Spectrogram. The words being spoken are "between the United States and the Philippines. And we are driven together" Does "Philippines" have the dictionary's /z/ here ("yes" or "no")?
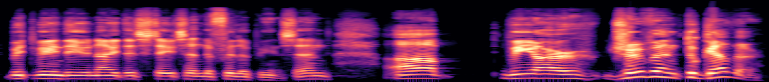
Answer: no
